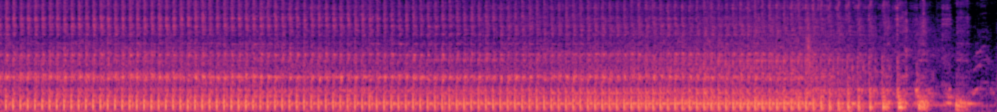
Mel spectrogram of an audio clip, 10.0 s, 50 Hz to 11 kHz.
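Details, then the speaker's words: Quincy model 325 air compressor after rebuild (cylinder head cleaned, valves rebuilt), test run: steady, even chuff at about three and a half strokes per second with no discharge-valve leak click at the intake, then it winds down. Healthy. "well that sure looks good to me you can sometimes you tell if the discharge valve here holds all your air pressure back there's no in tank check valve and if the discharge valve leaks you can actually hear it come out of the the intake"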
